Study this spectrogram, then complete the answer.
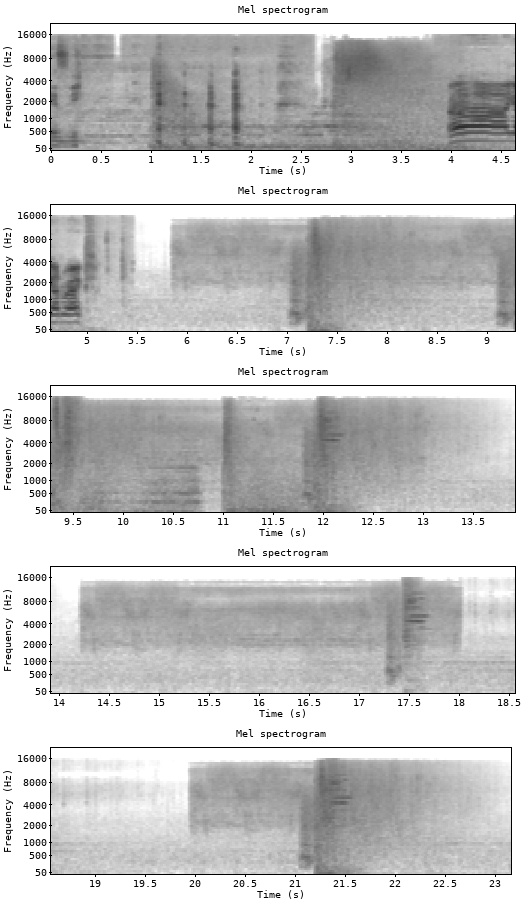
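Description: A heavy sword swings and strikes with loud thuds, again and again.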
